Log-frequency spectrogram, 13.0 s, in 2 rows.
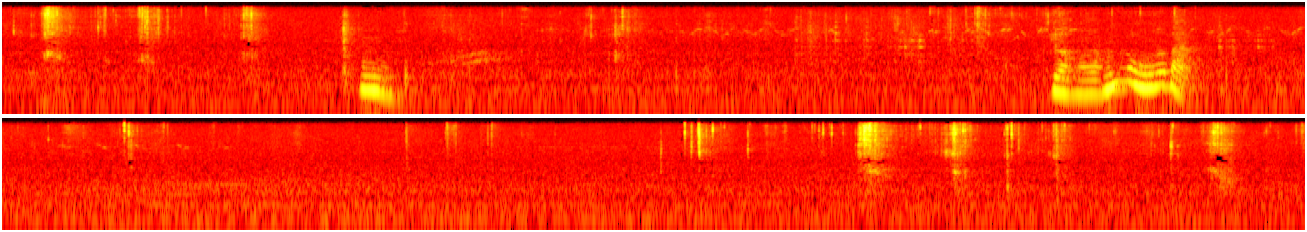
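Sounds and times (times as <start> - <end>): fries being bitten and chewed: 0.0 - 1.4, 9.8 - 13.0.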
